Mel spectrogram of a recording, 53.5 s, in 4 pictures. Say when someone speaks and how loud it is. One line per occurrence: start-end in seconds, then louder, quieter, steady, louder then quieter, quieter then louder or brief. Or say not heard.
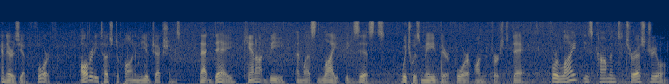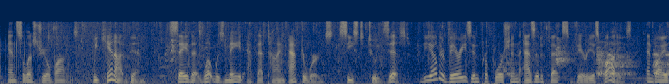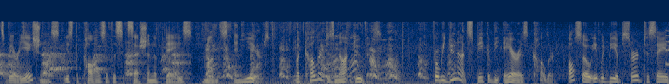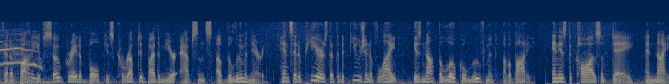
0.0-34.6 steady
35.4-53.4 steady.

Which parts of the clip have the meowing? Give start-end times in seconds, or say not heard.
15.9-17.6, 40.0-41.4.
